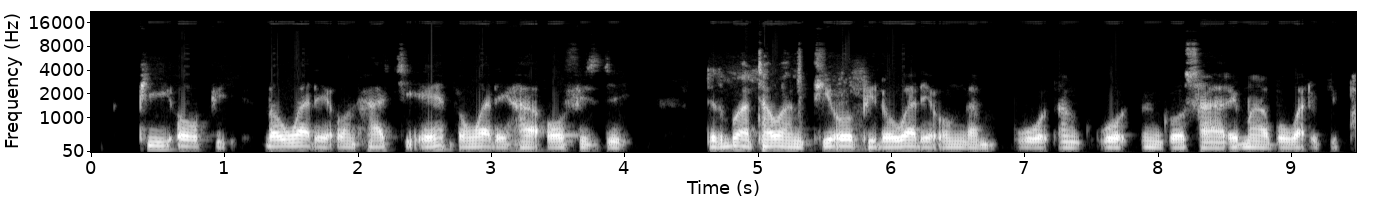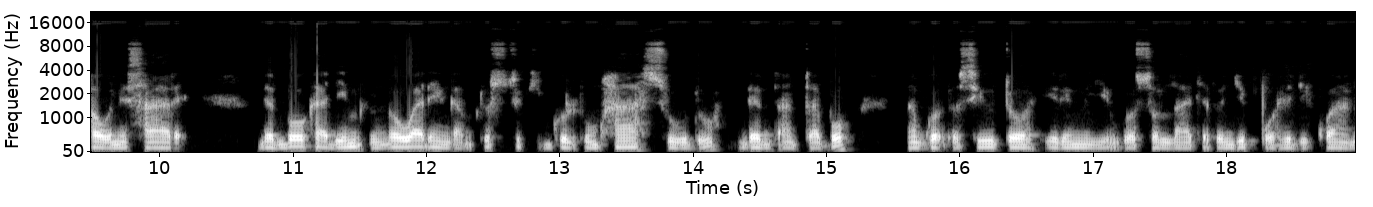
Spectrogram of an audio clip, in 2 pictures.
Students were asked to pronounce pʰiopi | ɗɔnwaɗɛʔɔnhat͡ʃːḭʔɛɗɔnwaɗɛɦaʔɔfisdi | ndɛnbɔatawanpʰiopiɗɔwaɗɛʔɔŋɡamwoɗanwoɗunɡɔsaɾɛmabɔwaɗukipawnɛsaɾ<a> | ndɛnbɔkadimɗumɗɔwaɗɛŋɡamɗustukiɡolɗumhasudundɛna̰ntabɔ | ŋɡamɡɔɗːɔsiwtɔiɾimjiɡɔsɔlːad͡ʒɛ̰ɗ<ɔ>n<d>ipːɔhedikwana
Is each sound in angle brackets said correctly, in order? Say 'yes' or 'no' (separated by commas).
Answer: no, yes, no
